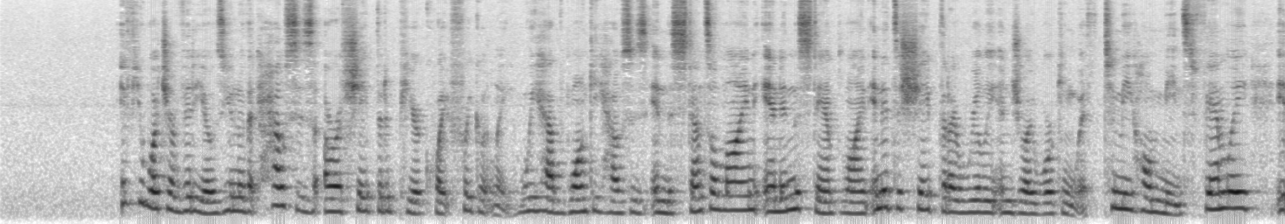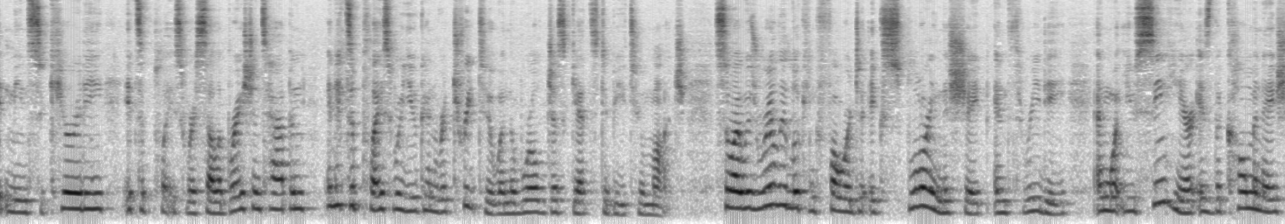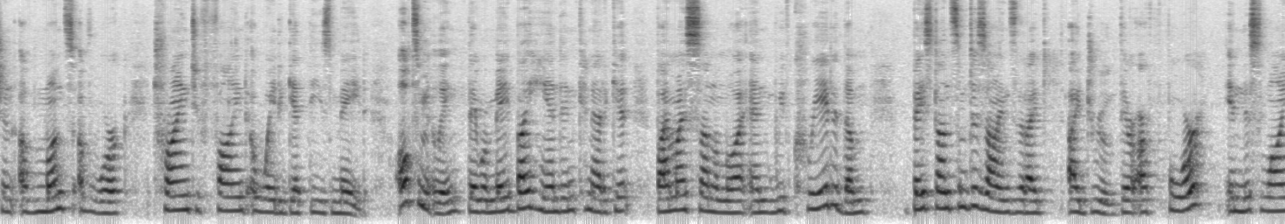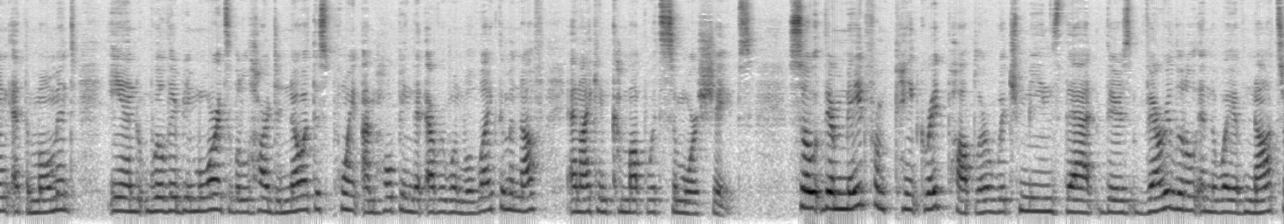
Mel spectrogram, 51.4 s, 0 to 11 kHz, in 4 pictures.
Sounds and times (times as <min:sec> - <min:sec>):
Speech: 0:01.2 - 0:51.3.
